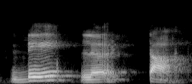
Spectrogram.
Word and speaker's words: Delta: D as in Delta, Delta, Delta. We have two syllables, Delta. Okay, दो syllables हैं जिस पे focus करना है। Not dal, it's not dal, कुछ नहीं, Delta.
